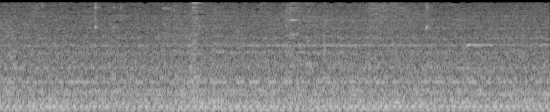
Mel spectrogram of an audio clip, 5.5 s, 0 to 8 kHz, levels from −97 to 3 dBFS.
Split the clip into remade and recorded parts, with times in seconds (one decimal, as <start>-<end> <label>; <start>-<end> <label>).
0.0-5.5 recorded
